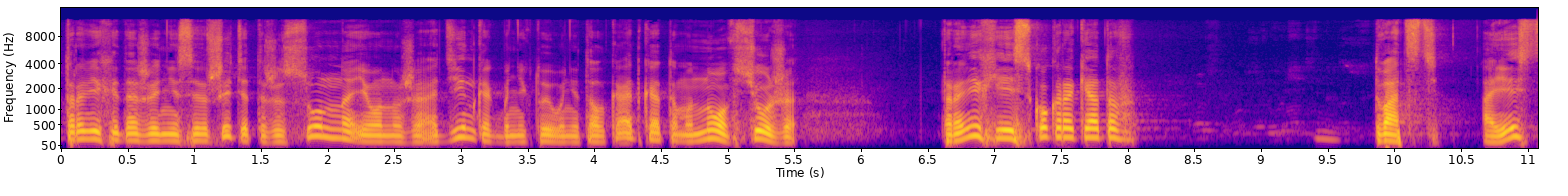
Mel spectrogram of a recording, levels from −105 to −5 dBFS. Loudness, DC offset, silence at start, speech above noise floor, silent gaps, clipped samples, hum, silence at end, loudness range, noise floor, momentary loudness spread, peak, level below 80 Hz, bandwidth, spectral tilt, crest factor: -22 LUFS; under 0.1%; 0.05 s; 48 dB; none; under 0.1%; none; 0 s; 4 LU; -69 dBFS; 9 LU; 0 dBFS; -58 dBFS; 12.5 kHz; -5 dB/octave; 22 dB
